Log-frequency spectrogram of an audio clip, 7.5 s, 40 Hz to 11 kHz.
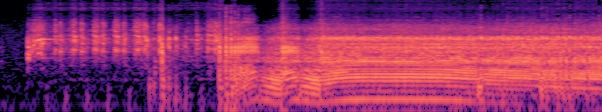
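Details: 2006 Can-Am/Bombardier DS250 ATV, first start in 10 years after a new battery and fresh gas with varnish cleaner, air filter not yet installed. The starter churns about two seconds, then it fires into a steady, even idle with no misses. Normal.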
